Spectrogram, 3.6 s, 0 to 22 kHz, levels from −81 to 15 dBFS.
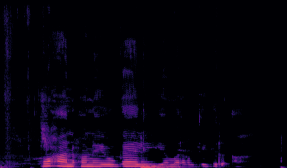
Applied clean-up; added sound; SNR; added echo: classical method log-MMSE.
